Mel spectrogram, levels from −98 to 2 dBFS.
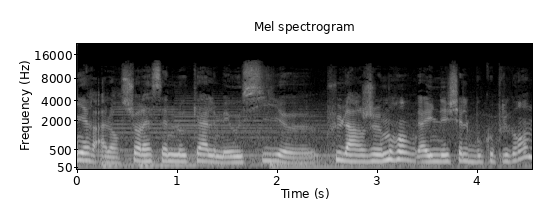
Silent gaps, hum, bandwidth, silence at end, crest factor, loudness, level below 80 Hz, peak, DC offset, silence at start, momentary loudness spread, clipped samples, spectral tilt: none; none; 13 kHz; 0 s; 16 dB; -28 LUFS; -48 dBFS; -12 dBFS; under 0.1%; 0 s; 6 LU; under 0.1%; -6.5 dB/octave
